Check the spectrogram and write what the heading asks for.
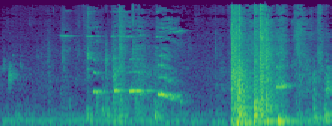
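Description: Puppy whimpering: a thin, high whine held steady for about a second, then falling away. Near the end comes a short, loud rush of noise.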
